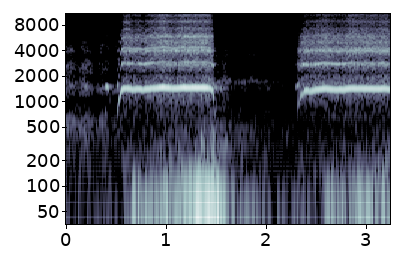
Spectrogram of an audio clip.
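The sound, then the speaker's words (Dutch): Two long, shrill blasts from a person blowing a whistle, each lasting about a second, separated by a short pause. They are loud, with a breathy edge to the steady tone. “Dan zwemt zij naar de, eh, iemand met een fluitje en dan hoor je dus het geluid,”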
